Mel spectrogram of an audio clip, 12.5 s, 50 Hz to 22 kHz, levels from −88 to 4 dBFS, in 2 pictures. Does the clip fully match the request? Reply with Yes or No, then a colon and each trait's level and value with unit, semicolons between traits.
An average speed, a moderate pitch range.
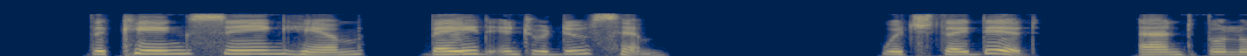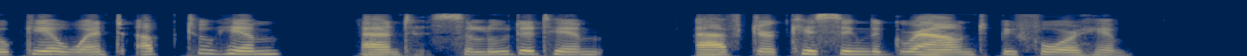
No: slow, 120 wpm; average, 3.1 semitones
